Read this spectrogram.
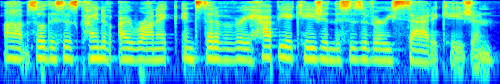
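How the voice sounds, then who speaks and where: A woman teaching a literature lesson, reading passages from a story and explaining them, often checking in with "right?" and pausing on "um". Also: fairly low pitch, little pitch movement. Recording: dull lo-fi recording.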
